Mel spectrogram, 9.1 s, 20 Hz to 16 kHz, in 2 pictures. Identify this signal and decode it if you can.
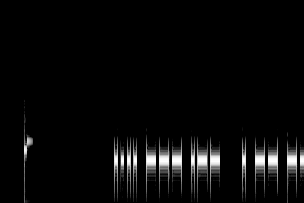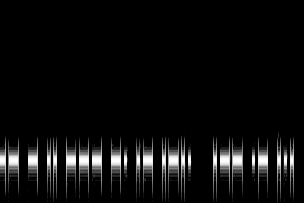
Morse code, heard as a keyed tone, about 25 wpm, 700 Hz. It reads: HOW EMOTIONAL WAS
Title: Sentences from Top 1000 Words - Review Part 5 - 25wpm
